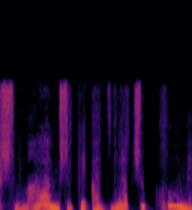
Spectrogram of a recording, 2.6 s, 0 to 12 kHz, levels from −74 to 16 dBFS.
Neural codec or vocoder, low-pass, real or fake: codec, 16 kHz, 0.5 kbps, FreqCodec, smaller model; 7.2 kHz; fake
